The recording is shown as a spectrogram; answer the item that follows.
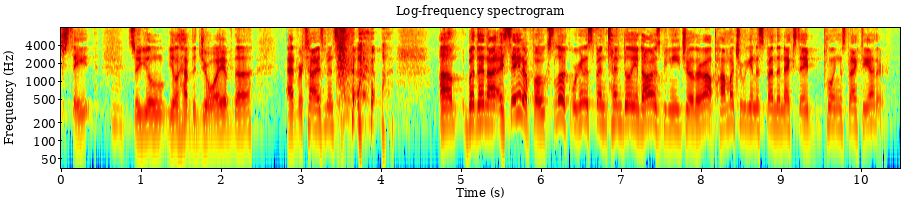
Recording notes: In this wide-ranging conversation recorded live at the 2023 Aspen Ideas Festival.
